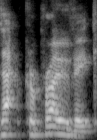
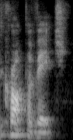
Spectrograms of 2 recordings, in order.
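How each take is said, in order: First: The name is said the English way. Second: The name is said the Polish way. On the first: This is how most people in the UK say it. The speaker calls it wrong. "But everyone says Akrapovic" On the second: This is how it is said in Poland. The speaker calls it right. "the correct way to say it. It's Akropovich"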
